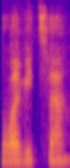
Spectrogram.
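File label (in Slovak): "levica", Slovak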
